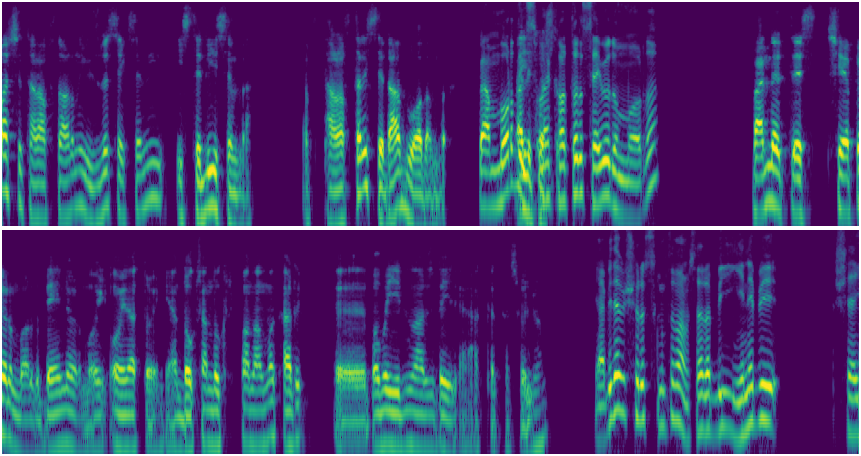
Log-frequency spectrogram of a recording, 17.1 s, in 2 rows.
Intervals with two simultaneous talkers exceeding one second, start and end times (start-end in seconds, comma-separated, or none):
none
